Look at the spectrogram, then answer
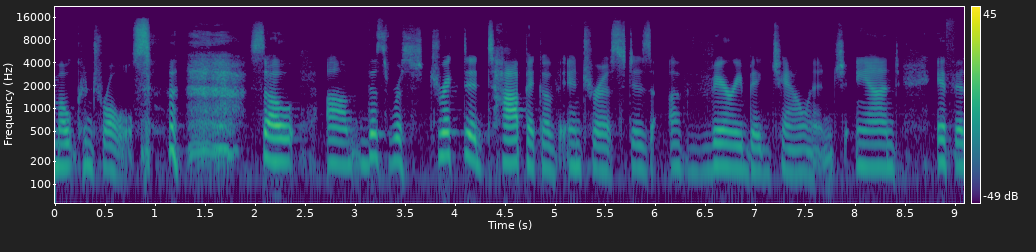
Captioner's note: laugh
